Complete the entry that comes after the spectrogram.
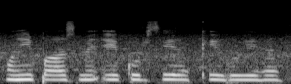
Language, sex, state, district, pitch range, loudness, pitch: Hindi, female, Uttar Pradesh, Saharanpur, 210-225 Hz, -14 LUFS, 215 Hz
